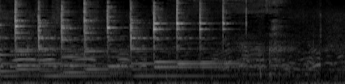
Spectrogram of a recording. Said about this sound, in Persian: اجازه بتیم مادر جان موبایل ما جواب بتون.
